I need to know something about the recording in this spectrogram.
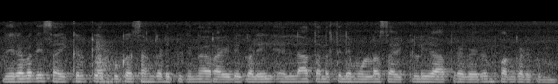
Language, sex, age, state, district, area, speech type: Malayalam, male, 18-30, Kerala, Wayanad, rural, read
